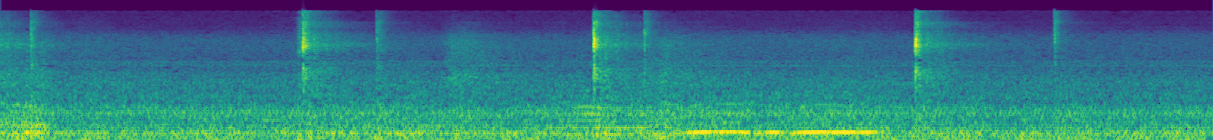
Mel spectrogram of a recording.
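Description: Gas brazing torch being struck alight with a flint striker: sharp clicks in pairs roughly every second and a half, over a low steady hiss.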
